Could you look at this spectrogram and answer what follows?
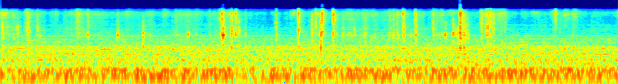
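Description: A small plastic parts bag crinkling and rustling as it is handled and opened to take out a replacement power transistor. Irregular sharp clicks and rustles are spread through it, loudest about two, three and four and a half seconds in, over a steady low hum.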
